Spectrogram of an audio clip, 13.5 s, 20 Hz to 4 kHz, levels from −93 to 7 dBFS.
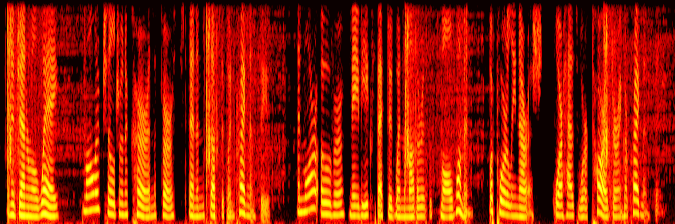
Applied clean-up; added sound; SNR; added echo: classical method spectral subtraction.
